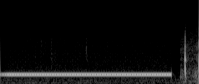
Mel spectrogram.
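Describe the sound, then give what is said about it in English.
Telephone dial tone heard as a call is placed: a steady, unbroken mid-pitched hum holds for about 1.7 seconds, then cuts off and gives way to a few short clicks. “we're going to call her and say that she owes a big bill, and there's some curious phone calls on there.”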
